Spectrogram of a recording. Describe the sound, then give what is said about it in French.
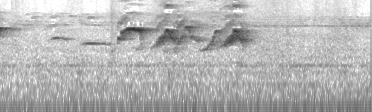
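Budgerigars in an experiment room chirp and warble in a quick cluster of several calls over a steady low mechanical hum; the chattering fades and leaves only the hum. “Donc, ici, on va aller voir les perruches.”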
